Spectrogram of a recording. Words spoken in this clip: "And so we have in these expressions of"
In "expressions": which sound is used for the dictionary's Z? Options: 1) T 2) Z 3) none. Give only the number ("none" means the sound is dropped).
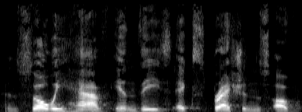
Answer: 2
